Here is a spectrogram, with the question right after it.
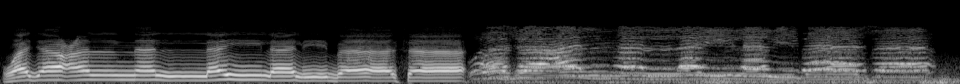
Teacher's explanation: أما في رسم المصحف لام واحدة مشددة اللي هي الأولى لأن اللام الأولى دخلت في الثانية · Term: لام شمسية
